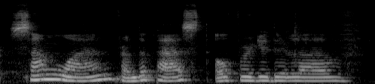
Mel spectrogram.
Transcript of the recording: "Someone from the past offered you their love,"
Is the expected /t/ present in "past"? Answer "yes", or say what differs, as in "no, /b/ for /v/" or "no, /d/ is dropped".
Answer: yes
